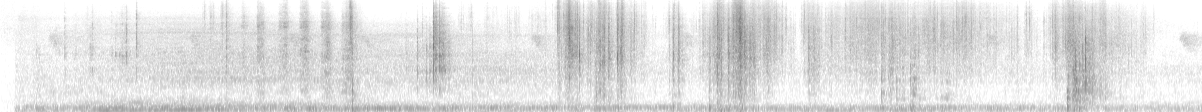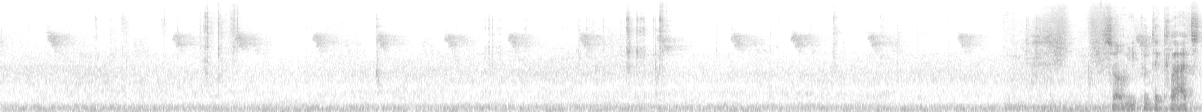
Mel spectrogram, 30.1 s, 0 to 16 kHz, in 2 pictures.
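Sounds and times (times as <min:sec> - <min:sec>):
rustling: 0:05.8 - 0:14.4.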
